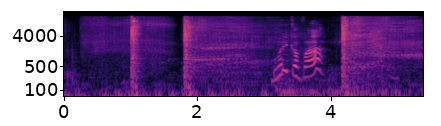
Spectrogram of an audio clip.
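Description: Loud sudden bangs ring out as a creature lunges.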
